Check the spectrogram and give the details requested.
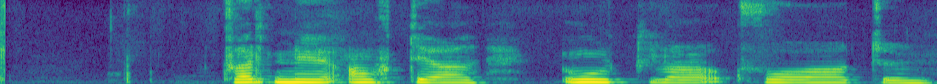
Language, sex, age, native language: Icelandic, male, 9, Icelandic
